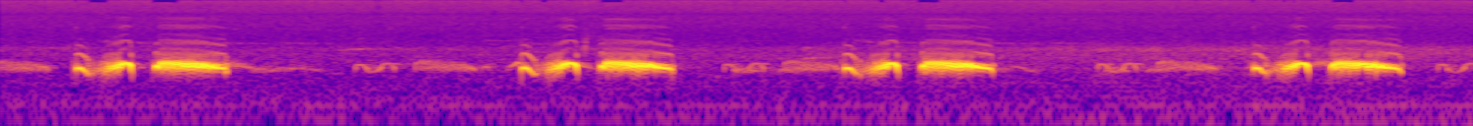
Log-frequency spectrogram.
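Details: Four stuttering 'gù cà lăm' phrases from a spotted dove used as a decoy to provoke: clipped double notes and a held low coo, about every two and a half seconds, with gentle wavering coos in between.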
